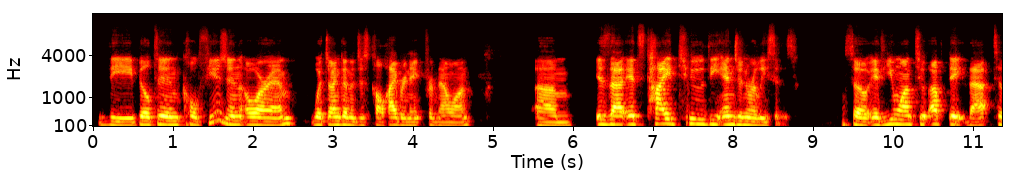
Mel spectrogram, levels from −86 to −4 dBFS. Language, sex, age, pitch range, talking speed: English, male, 30-49, 120-135 Hz, 165 wpm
